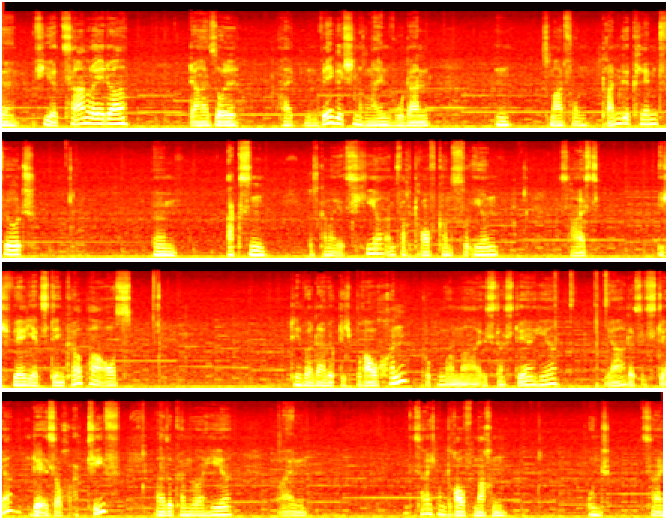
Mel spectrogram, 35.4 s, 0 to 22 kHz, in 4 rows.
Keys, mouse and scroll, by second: 0.3 click, 2.1-3.6 drag, 13.8 click, 16.5 scroll up 1, 17.1 scroll up 1, 17.9-18.3 scroll up 1, 21.3-22.0 scroll down 2, 22.4 scroll down 2, 22.5-22.9 scroll up 2, 23.3 scroll up 2, 24.5 click, 25.0 space, 25.5 space, 27.2 click, 28.0 click, 29.4 click, 31.7 click.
